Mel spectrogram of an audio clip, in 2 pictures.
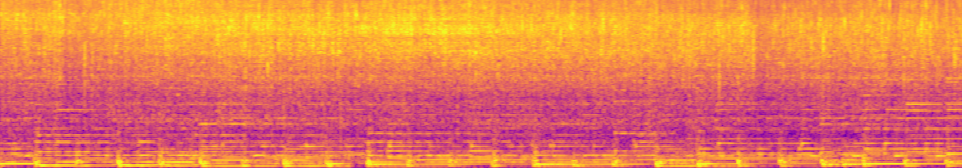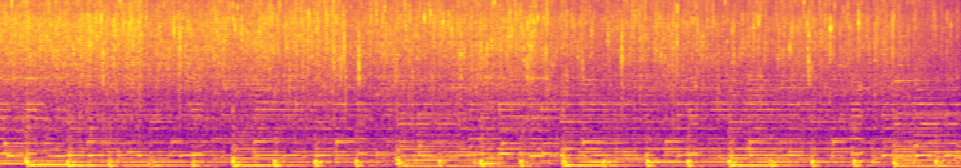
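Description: Sliced vegetables sizzling on a small charcoal grill, a steady hiss, under background music with a slow-moving bass line.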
